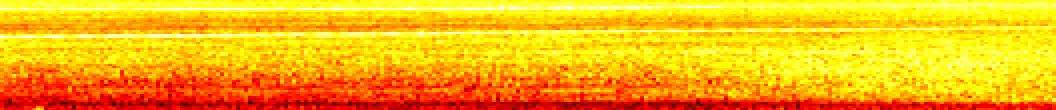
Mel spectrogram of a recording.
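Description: Concorde jet engine spooling up in a flight simulator: a steady, loud roaring whine with a rising high-pitched tone that climbs slowly throughout, continuous with no pauses.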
